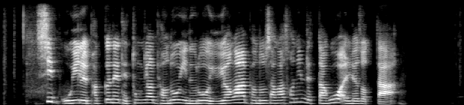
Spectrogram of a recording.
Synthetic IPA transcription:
ɕʰiboiɭpak̚k͈ɯne̞te̞tʰoŋɲʌŋpjʌnɦoinɯɾojujʌŋɦanpjʌnosʰaɡasʰʌɲimdwe̞t̚t͈aɡoaʎːʌd͡ʑʌt̚t͈a

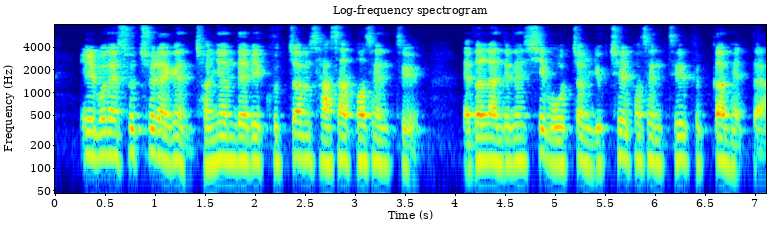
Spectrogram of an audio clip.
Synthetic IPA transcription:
iɭbone̞sʰut͡ɕʰuɾe̞ɡɯnt͡ɕʌɲːʌnde̞bikut͡ɕ͈ʌmsʰasʰapʰʌsʰe̞ntʰɯ | ne̞dʌɭːandɯnɯnɕʰibot͡ɕ͈ʌmjuk̚t͡ɕʰiɭpʰʌsʰe̞ntʰɯkɯp̚k͈amɦe̞t̚t͈a̰

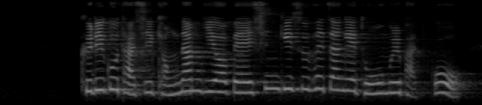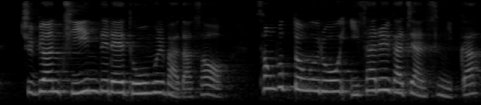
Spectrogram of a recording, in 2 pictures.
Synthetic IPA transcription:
kɯɾiɡotaɕʰikjʌŋnamɡiʌbe̞ɕʰinɡisʰuɸwe̞d͡ʑaŋe̞toumɯɭpat̚k͈o | t͡ɕubjʌnt͡ɕiːndɯɾe̞toumɯɭpadasʰʌ | sʰʌŋbuk̚t͈oŋɯɾoisʰaɾɯɭkad͡ʑians͈ɯmɲik͈a

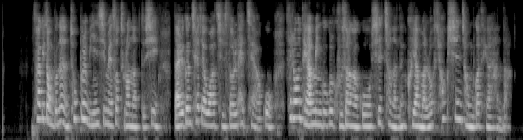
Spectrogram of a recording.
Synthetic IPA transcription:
sʰaɡid͡ʑʌŋbunɯnt͡ɕʰop͈ʰɯɭminɕʰime̞sʰʌtɯɾʌnat͈ɯɕʰinaɭɡɯnt͡ɕʰe̞d͡ʑe̞wat͡ɕiɭs͈ʌɾɯɭhe̞t͡ɕʰe̞ɦaɡosʰe̞ɾounte̞ɦanmːinɡuɡɯɭkus̬ʰaŋɦaɡoɕʰiɭt͡ɕʰʌnɦanɯnkɯjamaɭːoçjʌk̚ɕ͈int͡ɕʌŋbuɡate̞ʌjaɦanda

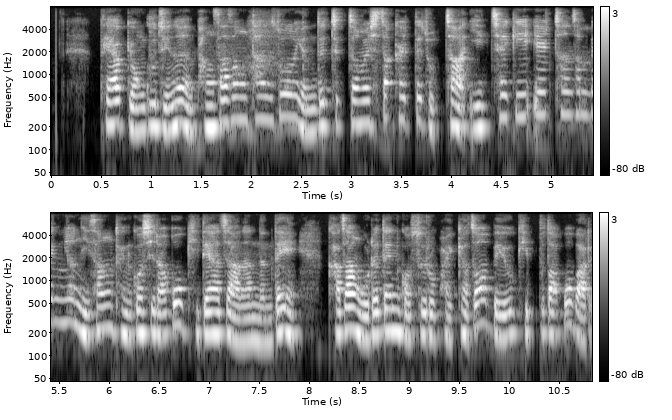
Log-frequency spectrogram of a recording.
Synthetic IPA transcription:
te̞ɦak͈̚jʌŋɡud͡ʑinɯnpaŋs̬ʰasʰʌŋtʰansʰojʌnde̞t͡ɕʰɯ̥k̚t͡ɕ͈ʌmɯɭɕʰid͡ʑakʰaɭt͈e̞t͡ɕot͡ɕʰaʔit͡ɕʰe̞ɡiʔiɭt͡ɕʰʌnsʰambe̞ŋɲʌnisʰaŋdwe̞nɡʌɕʰiɾaɡokide̞ɦad͡ʑiananːɯnde̞ | kad͡ʑaŋoɾe̞dwe̞nɡʌsʰɯɾopaɭkʰjʌd͡ʑʰʌme̞ukip͈udaɡomaɾe

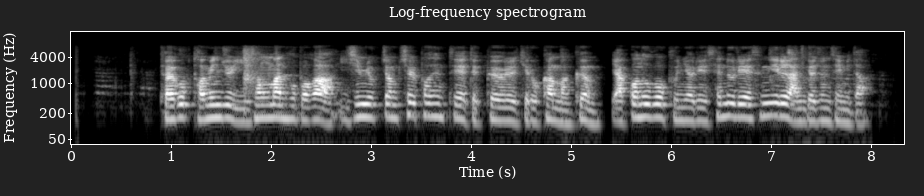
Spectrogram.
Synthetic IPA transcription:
kjʌɭɡuk̚t͈ʌmind͡ʑuisʰʌŋmanɸuboɡaiɕʰimɲuk̚t͡ɕ͈ʌmt͡ɕʰiɭpʰʌsʰe̞ntʰɯe̞tɯk̚pʰjoɾɯɭkiɾokʰanmankʰɯmjak͈̚ʌnɸubopuɲʌɾisʰe̞nuɾie̞sʰɯŋɲiɾɯɾanɡjʌd͡ʑunsʰe̞mida

